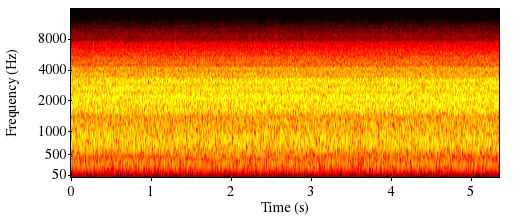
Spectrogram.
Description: Morse code, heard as a keyed tone, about 21 wpm, 480 Hz, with heavy radio static. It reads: 2ZWGS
